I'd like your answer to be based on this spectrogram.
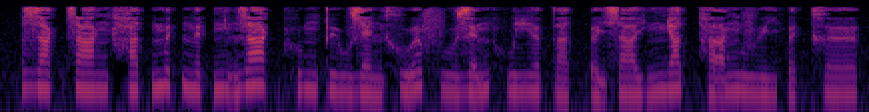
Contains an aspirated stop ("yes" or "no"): no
